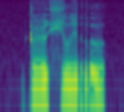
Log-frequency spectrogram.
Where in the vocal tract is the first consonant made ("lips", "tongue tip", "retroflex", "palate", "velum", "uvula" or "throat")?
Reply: retroflex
